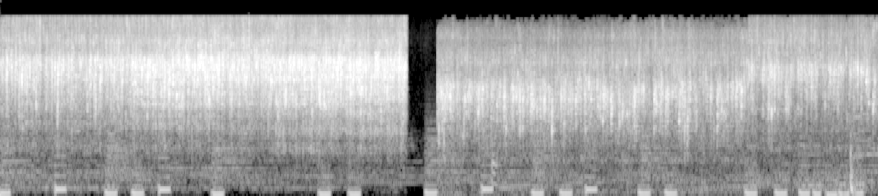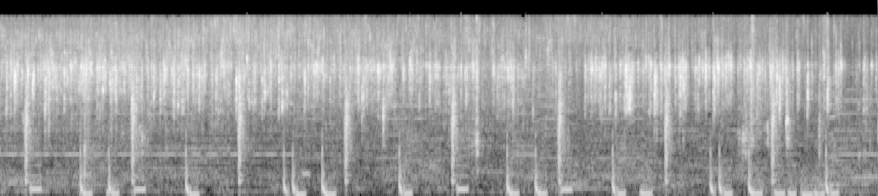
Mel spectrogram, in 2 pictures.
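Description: Duck pieces deep-frying in a wok of hot oil, a steady sizzle that is loudest in the first few seconds, with many small clicks and knocks of metal tongs against the wok as the pieces are turned and lifted out.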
